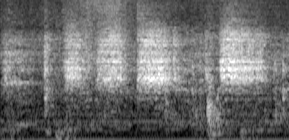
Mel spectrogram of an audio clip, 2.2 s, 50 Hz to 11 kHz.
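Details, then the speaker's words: Epiphone EJ200SCE acoustic-electric guitar plugged in through one of its two outputs: steady low mains-style hum under bursts of hissy crackle; the onboard electronic control is suspected, not confirmed. "anyway really noisy signal not nice at all i mean you're hearing the guitar so we're plugged into one of the outputs at the moment"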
